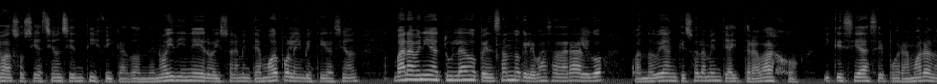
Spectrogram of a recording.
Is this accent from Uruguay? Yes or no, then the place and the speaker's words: yes; Uruguay; now in Argentina; Soy uruguaya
